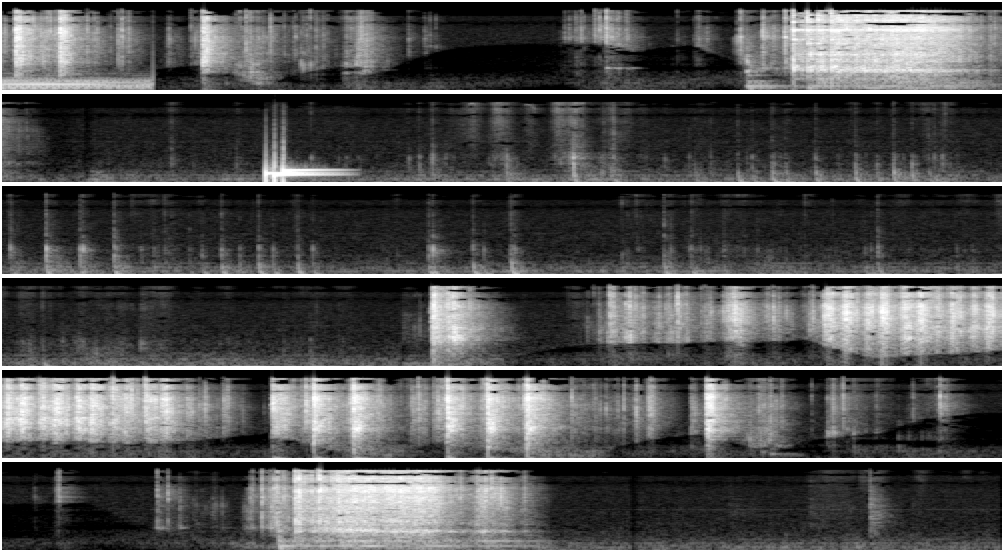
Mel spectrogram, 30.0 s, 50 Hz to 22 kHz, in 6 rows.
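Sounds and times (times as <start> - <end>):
beads pouring into metal tin: 0.0 - 1.9, 3.8 - 5.0, 18.0 - 23.9, 26.3 - 27.6
plastic beads rattling in bottle: 0.0 - 2.0, 18.0 - 24.4, 26.2 - 27.6.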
